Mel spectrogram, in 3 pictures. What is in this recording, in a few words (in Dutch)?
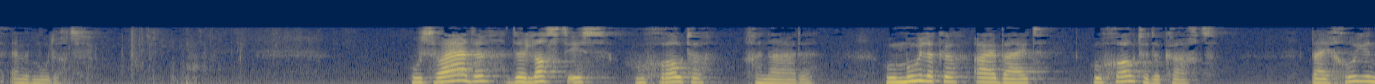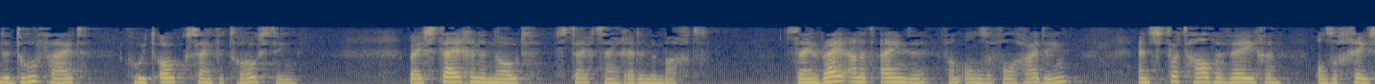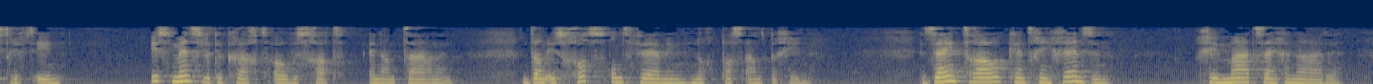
Gedicht, afscheidsdienst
